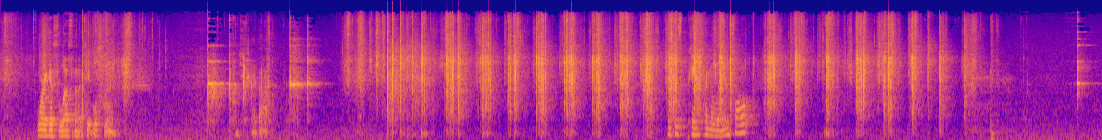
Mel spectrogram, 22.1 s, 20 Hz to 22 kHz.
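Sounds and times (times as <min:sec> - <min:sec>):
salt grinder crunching: 0:00.0 - 0:01.0, 0:06.8 - 0:19.4
ringing metal clinks: 0:21.4 - 0:22.0.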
